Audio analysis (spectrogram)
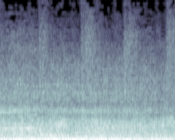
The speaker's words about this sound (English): watch out! There's a truck!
